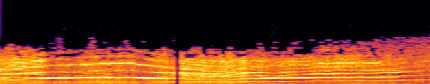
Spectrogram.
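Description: State troopers' police car sirens in a Superman radio drama wail loudly and continuously, several overlapping tones rising and falling in pitch, with one brief cut partway through and a slight fade at the very end; no one speaks.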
